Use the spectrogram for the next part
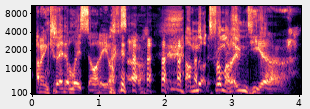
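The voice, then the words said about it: Exaggerated Scottish accent. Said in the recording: “I became the most Scottish person I've ever been in my life”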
